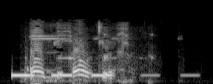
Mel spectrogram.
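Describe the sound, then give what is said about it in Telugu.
A telephone line tone as a call cuts off: a steady low tone runs beneath a brief burst of voice, then continues alone as short, separated beeps. “సరే call cut అయిపోయింది.”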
